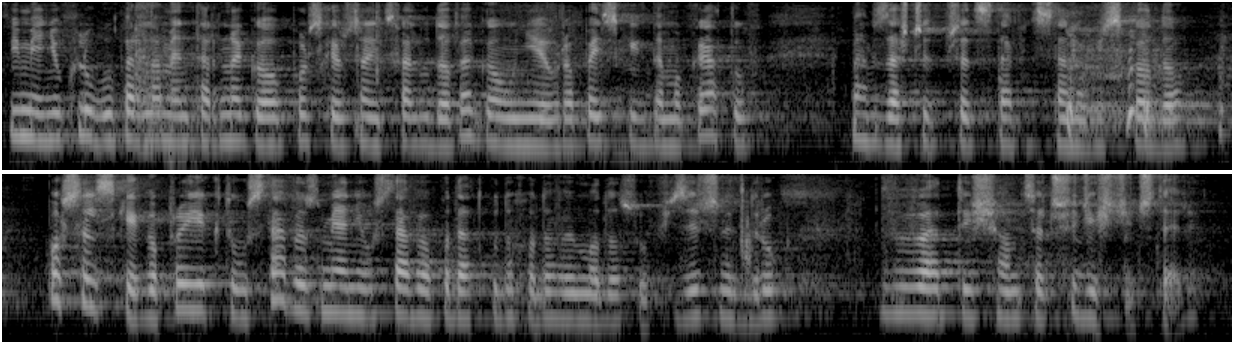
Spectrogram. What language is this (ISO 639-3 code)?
pol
